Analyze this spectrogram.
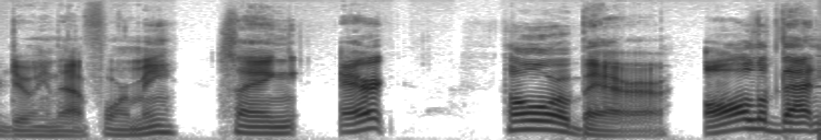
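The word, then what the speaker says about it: Airk: that for me playing Eric Thor bearer all of that name is unspell because it sounded like he said Eric right but I thought it was Eric it's spelled a i k oh okay he's the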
